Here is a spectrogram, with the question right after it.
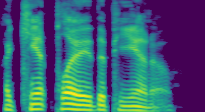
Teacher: you can hear the strong vowel sound on can't, but the T is a little soft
